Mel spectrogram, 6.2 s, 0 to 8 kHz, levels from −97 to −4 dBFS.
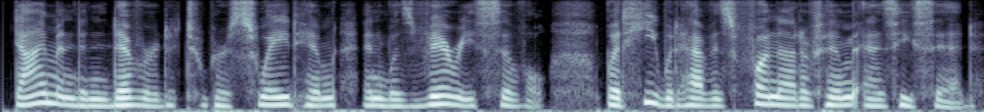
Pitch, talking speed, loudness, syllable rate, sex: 185 Hz, 205 wpm, -17 LUFS, 5.3 syllables/s, female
